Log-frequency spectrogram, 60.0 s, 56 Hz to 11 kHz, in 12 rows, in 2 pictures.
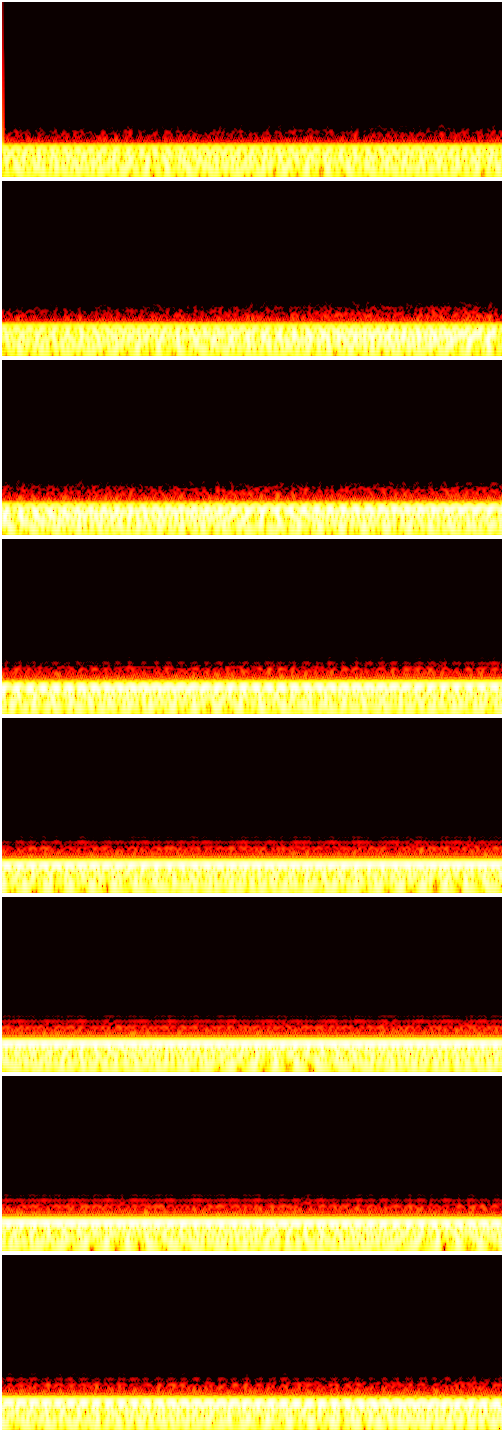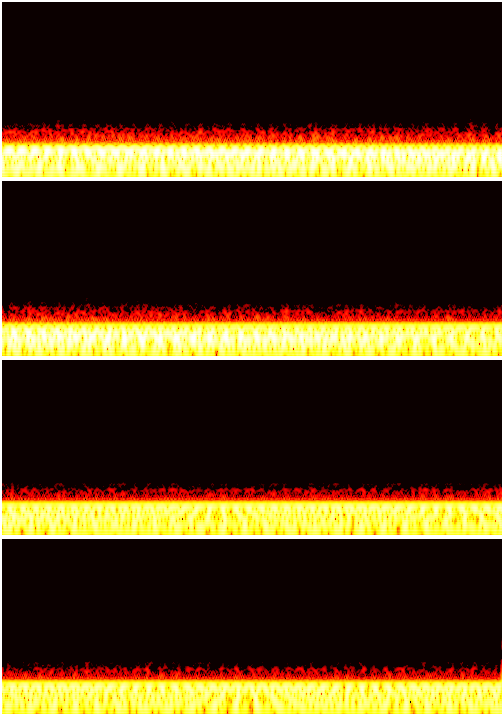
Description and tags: IMG 4343 1kl
the sample is created out of an image from a place in vienna
image, synthesized, Thalamus-Lab, processed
